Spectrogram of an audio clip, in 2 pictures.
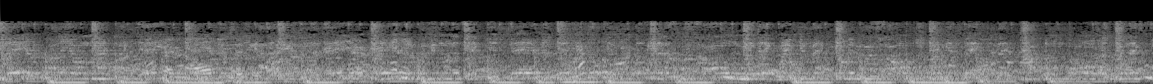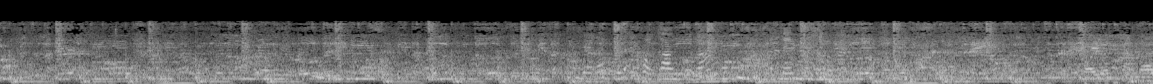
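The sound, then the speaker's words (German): A dense, steady murmur of many voices fills a venue as people keep streaming in from a queue outside before a delayed kickoff, with shuffling and overlapping chatter throughout and one voice briefly speaking over it. “So, also die Info ist, der Kickoff ist tatsächlich um eine Viertelstunde verschoben, weil draußen halt die Leute gefühlt bis zur U-Bahn-Station anstehen und es strömen auch weiterhin Leute rein.”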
